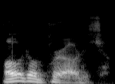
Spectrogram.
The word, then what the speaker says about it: vertebrae: 그럼 척추에 vertebrae이 있고 얘는 또 발음이 어떻게 될 것 같아요? vertebrae이죠.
